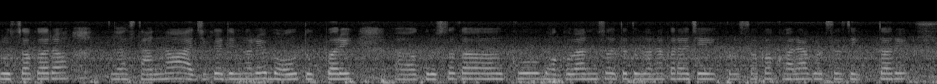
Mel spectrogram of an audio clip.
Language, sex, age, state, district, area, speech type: Odia, female, 18-30, Odisha, Jagatsinghpur, rural, spontaneous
